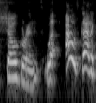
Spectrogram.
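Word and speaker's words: Sjögren's: Pronounced Sjogren's.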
